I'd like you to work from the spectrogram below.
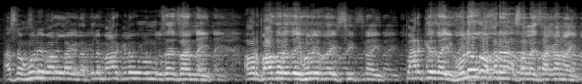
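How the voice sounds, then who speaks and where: Speaking from far off in an echoey hall, a man with an extremely high, steady, bright and forceful voice preaches a waz sermon at a large, amplified religious gathering. He talks rapid-fire in a chatty storytelling way, calling out to the crowd for replies and sometimes breaking into sung verses.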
